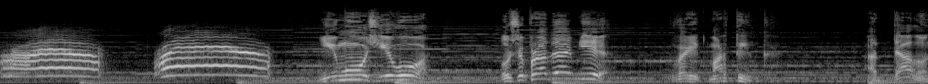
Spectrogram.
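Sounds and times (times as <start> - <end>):
cat with a rope around its neck meowing while being dragged: 0.0 - 2.8
speech: 3.2 - 4.4, 5.0 - 7.8, 8.7 - 9.2.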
